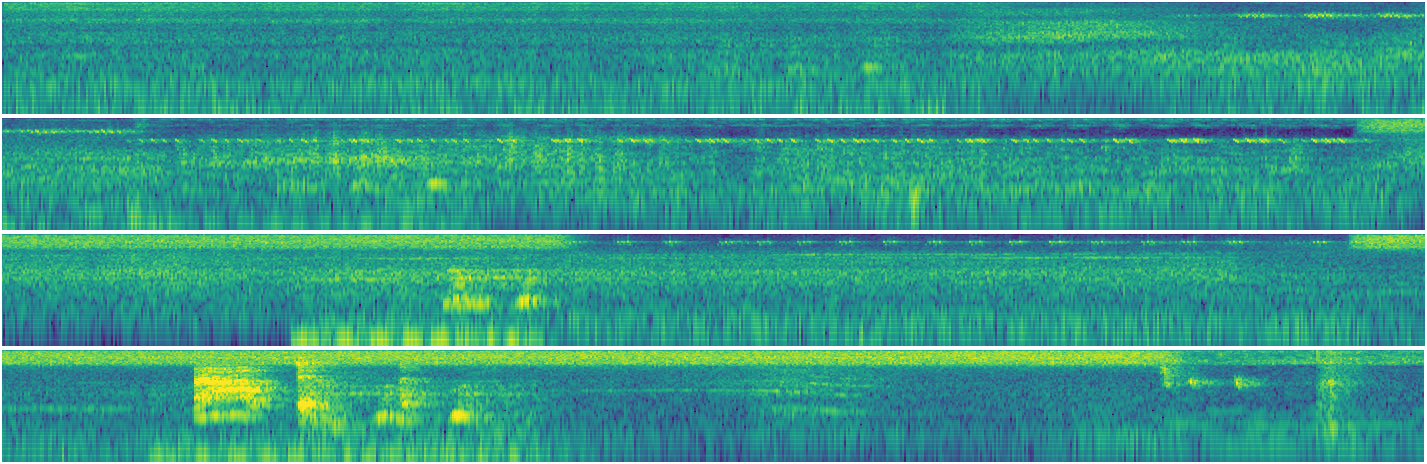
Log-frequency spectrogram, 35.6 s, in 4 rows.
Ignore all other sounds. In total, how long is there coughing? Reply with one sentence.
You can hear the coughing for 2 seconds altogether.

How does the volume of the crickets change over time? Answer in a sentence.
The volume of the crickets goes up.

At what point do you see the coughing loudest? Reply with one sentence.
The volume of the coughing peaks at 28 seconds.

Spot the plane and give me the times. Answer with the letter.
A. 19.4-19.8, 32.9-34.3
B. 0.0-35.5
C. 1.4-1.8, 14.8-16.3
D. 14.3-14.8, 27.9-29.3
B.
